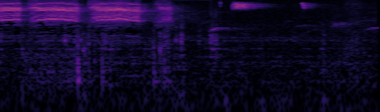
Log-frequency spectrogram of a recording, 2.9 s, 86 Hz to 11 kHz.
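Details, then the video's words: In December 2023 on Ishigaki Island, Okinawa, Japan, an Iriomote tit gives high, scratchy buzzing notes for about a second, then two thin, very high whistles spaced half a second apart. "オリイヤマガラ Iriomote Tit"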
